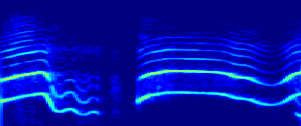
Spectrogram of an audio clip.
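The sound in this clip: A person imitates a frightened, cartoon-style scream: a high, sustained voiced cry with a wavering dip, a brief break, then a second long high wail that sags and rises again at the end.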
